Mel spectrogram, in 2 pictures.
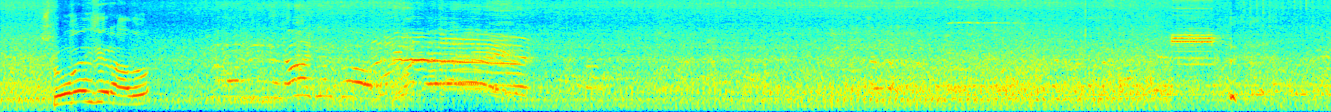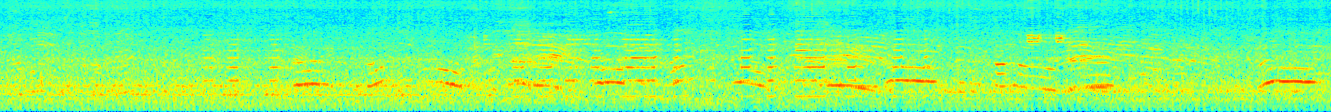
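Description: Many motorcycle engines rumble as they ride past close by.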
